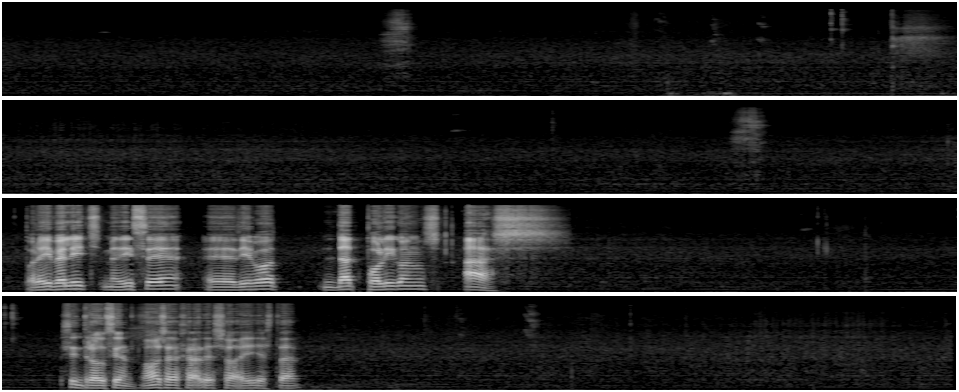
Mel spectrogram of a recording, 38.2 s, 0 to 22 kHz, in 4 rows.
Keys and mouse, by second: 0.2 right click, 6.0 d, 6.2-8.2 drag, 6.2 right click, 8.9 shift+q, 12.7 ctrl+Tab, 13.8 click, 14.4 f, 20.7 Tab, 21.9 f, 22.7-24.3 drag, 23.5 Tab, 25.3-28.7 drag, 27.0 g, 28.0 g, 28.7 a, 32.0 s, 33.9 ctrl+Tab, 35.2 g, 37.0 click, 38.0 g.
